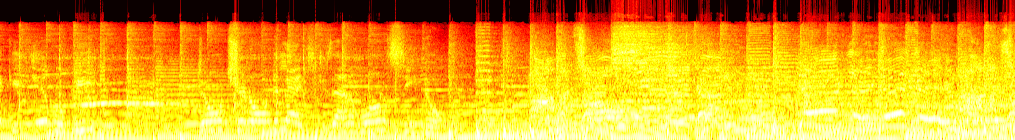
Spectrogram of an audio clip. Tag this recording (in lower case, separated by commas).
music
